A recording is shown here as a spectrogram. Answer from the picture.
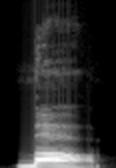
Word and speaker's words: ma'am: "Ma'am, not ma'am. It rhymes with ham or jam."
